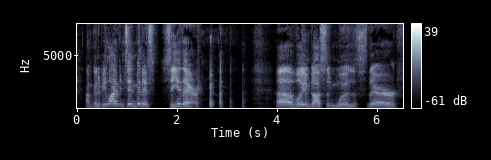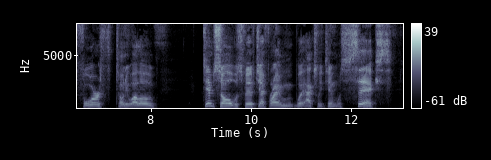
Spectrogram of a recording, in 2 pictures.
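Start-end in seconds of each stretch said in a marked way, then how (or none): 0.2-2.5 higher, louder, bright, upbeat announcer voice. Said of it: "I would send an email going".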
